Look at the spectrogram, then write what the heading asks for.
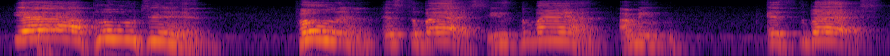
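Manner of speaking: mock fan shouting his praise; excited shout. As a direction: yell it like it's obvious.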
